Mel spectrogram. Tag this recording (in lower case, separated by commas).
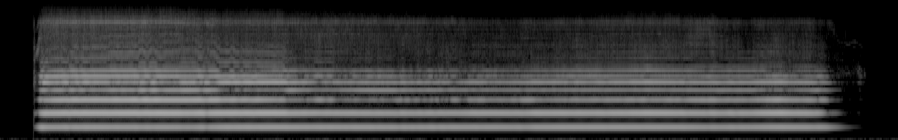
musical instrument, music, wind instrument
